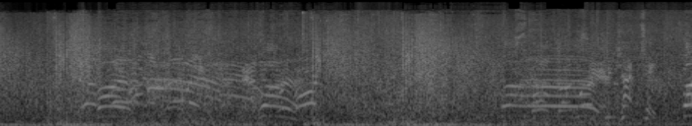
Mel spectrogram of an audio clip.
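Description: Ship cannons fire in a naval battle in Assassin's Creed Rogue: repeated heavy booms over steady wind and sea noise, with crew voices shouting throughout and whistling shots flying between the blasts.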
